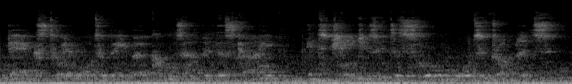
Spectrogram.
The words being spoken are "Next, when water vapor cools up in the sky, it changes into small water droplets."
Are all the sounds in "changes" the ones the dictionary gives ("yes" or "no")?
yes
